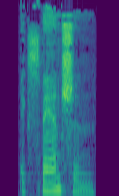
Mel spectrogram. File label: "expansion", voice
